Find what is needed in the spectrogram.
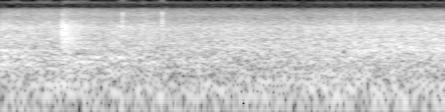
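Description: Faint footsteps and a few light clicks over a low background rumble, as from walking with a body-worn camera through a doorway.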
